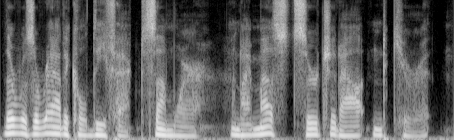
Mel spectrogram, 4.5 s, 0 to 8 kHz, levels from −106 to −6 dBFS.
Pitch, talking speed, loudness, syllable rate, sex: 115 Hz, 200 wpm, -21 LUFS, 5.4 syllables/s, male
